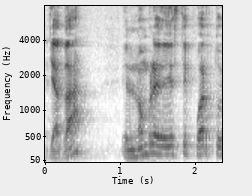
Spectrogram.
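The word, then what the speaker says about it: yadah: La palabra hebrea para alabanza es odé, de la raíz Ida, Y-D-A-H, se pronuncia Yadá.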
